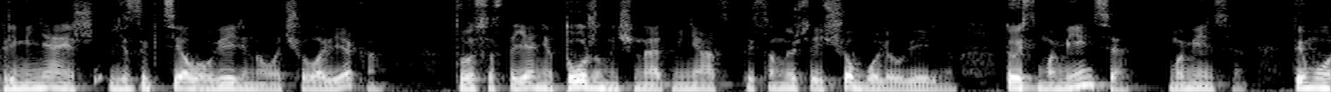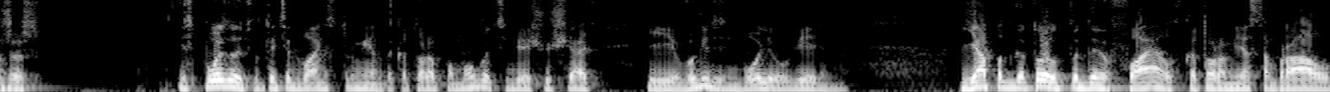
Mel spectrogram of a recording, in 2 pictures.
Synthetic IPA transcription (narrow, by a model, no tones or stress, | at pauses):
pɾʲɪmʲɪnʲæjɪʂjɪzɨktʲe̞lˠəʊvʲeɾʲɪnːəvət͡ɕɪlˠɐvʲe̞kə | t̪vɐjo̞səst̪ɐjænʲɪjət̪o̞ʐɨnət͡ɕɪnajɪt̪̚mʲɪnʲat̪sə̥t̪ɨst̪ɐnovɪʂsʲəjɪɕːo̞bo̞lʲɪjəʊvʲeɾʲɪnːɨm | t̪o̞jɪsʲt̪ʲvmɐmʲenʲtʲɪ | vmɐmʲenʲtʲɪ | t̪ɨmo̞ʐɨʂ | ɪspo̞lʲzəvətʲvo̞t̪ɛt̬ʲɪd̪vaɪnst̪ɾʊmʲe̞nt̪əkɐt̪o̞ɾɨjəpɐmo̞ɡʊt̪̚tʲɪbʲe̞ɐɕːʉɕːætʲ | ivɨɡlʲɪdʲɪt̚ʲbo̞lʲɪjəʊvʲeɾʲɪnːə | japəd̪ɡɐt̪̬o̞vʲɪlˠpəd̪ɛɛfaɪlˠfkɐt̪o̞ɾəmjasɐbɾalˠ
